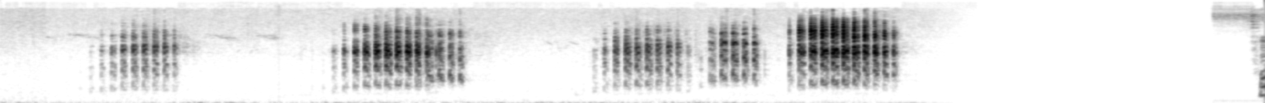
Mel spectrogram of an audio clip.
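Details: A Blue Crane gives five loud, harsh, rattling croaks in under five seconds, some paired closely, then silence.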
